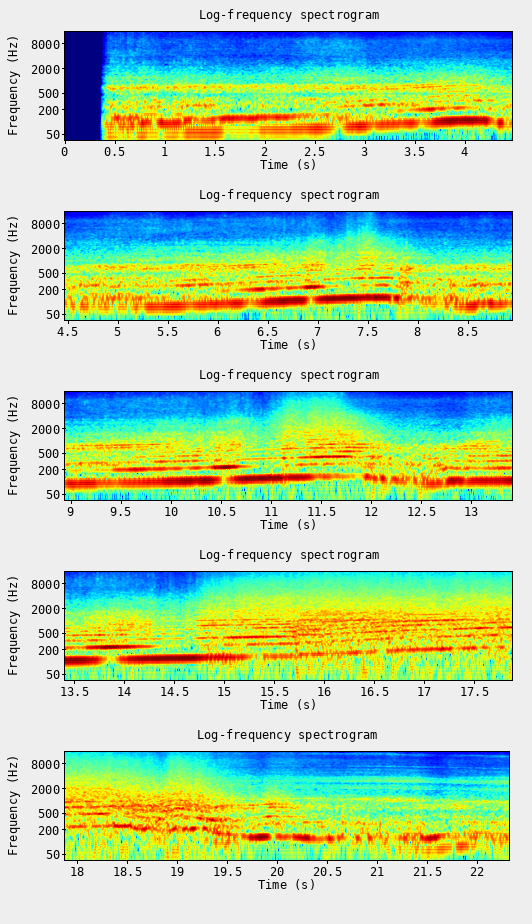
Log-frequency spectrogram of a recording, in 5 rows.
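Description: Supercharged Dodge Viper SRT10 V10 engine at full throttle on a chassis dyno, revs climbing and dropping back at each of four upshifts, then one long pull in the top gear. Near the end the throttle closes and the revs fall away.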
